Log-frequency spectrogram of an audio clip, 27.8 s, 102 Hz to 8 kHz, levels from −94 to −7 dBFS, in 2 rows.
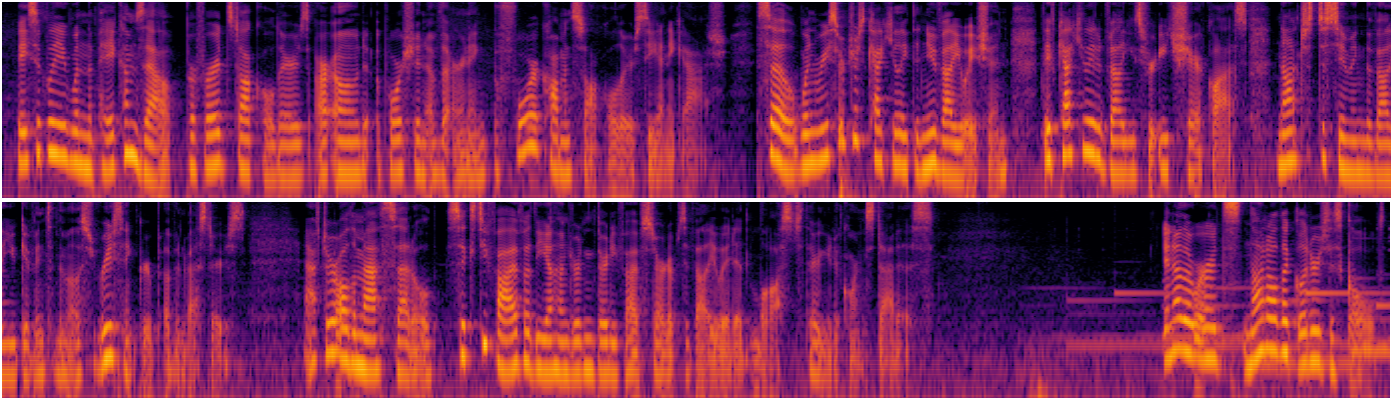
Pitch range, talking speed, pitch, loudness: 180-245 Hz, 155 wpm, 205 Hz, -31 LUFS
